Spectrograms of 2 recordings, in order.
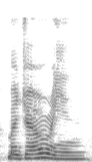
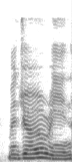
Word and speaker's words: margarine: 그런데 우리말로 마가린인데 발음을 어떻게 하는지 아세요? margarine, margarine.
